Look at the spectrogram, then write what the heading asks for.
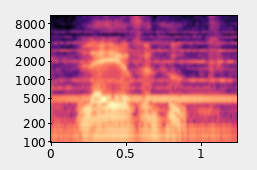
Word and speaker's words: Leeuwenhoek: L-A-Y, lay, ooh, then, they pronounce it with a V, hook, Leeuwenhoek.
